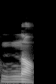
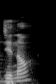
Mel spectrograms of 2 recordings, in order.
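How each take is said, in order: First: The word starts with an n sound. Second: The word starts with a hard g sound. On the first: The speaker calls it right. "It is नौ ... ये होता है silent" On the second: The speaker calls it wrong. "It is not जिनौ"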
